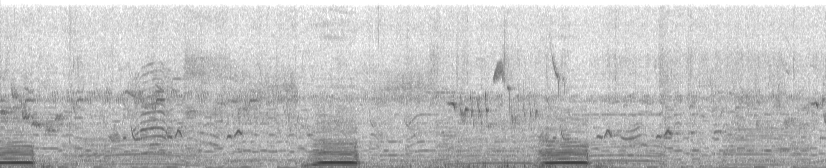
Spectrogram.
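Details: Cows walking around a road searching for food give repeated loud moos, three strong harmonic calls spaced about four seconds apart with quieter drawn-out lowing in between, a low hum beneath and faint high chirping.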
